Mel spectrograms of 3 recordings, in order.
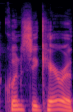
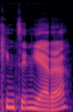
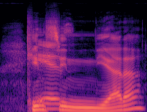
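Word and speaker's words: quinceañera: Kara I love that I can't pronounce it I don't know how to pronounce it I actually called my daughter last night and I was like let's make sure I can say it Quinceanera Quinceanera right it's a girl's 15th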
